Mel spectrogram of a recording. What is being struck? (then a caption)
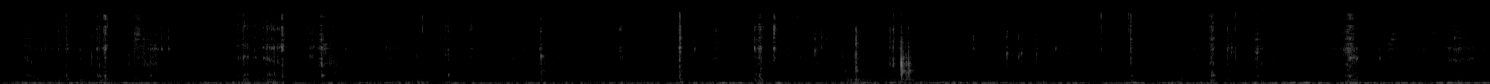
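Bar of soap. A utility knife blade shaves and scrapes a solid purple bar of soap held in the palm, making a run of crisp, bright rasping strokes in quick, uneven bursts over a faint steady low hum. Curls and flakes of soap fall onto a wooden surface.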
